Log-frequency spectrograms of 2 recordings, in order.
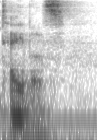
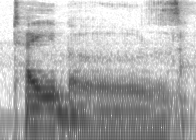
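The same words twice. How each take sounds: First: The word ends in a voiceless s sound. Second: The word ends in a voiced z sound. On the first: The speaker calls it wrong. "nicht tables" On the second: The speaker calls it right.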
